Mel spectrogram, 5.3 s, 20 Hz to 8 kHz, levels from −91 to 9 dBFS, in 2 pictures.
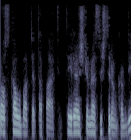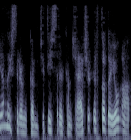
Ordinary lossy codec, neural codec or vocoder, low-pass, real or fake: MP3, 32 kbps; codec, 16 kHz, 1.1 kbps, Voila-Tokenizer; 7.2 kHz; fake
